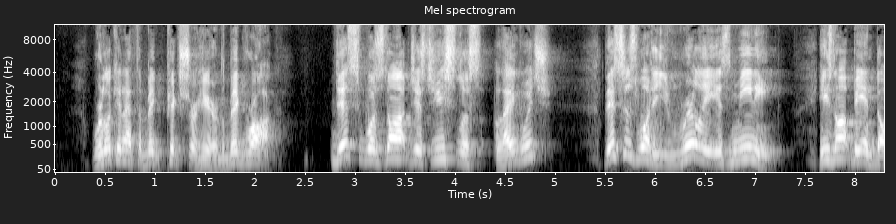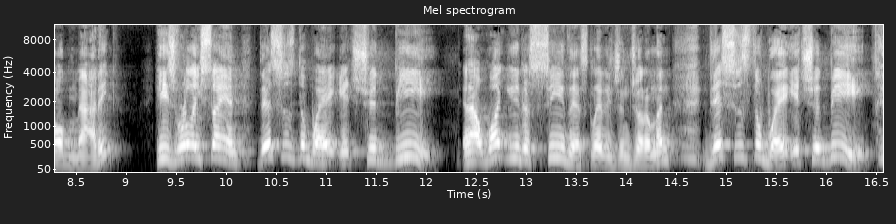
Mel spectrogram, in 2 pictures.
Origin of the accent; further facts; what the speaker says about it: Ohio, United States; Growing up in Ohio. Are you a Yankee? I am a Yankee.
